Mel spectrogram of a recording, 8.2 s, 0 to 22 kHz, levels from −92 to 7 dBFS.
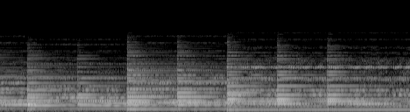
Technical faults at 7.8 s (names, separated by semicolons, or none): none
